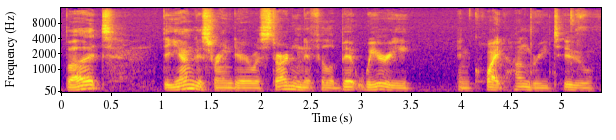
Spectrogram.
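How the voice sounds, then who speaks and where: A man reading a children's story aloud expressively, with dramatic pauses and stressed descriptive words. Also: lowish voice, a little mellow, a little hiss or hum. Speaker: story reader.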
